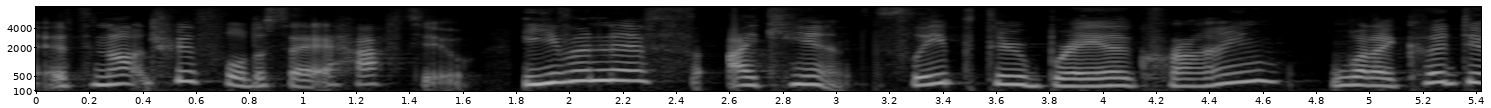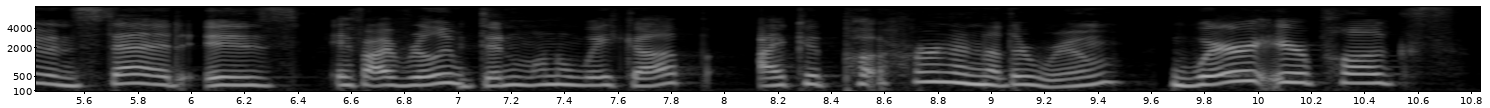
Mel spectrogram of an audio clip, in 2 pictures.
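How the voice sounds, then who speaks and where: A woman's voice: on the high side, dry recording, studio quality. A young woman talking casually on her own show, chatty, laughing now and then and acting out short quoted lines. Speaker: podcast host. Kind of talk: casual solo talk.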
